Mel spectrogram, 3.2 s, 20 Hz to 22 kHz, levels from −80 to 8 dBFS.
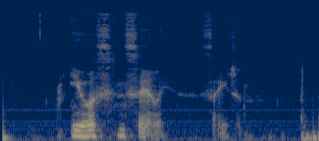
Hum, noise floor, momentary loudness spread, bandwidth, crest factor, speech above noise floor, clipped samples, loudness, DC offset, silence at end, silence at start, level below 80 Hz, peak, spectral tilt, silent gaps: none; -53 dBFS; 25 LU; 16.5 kHz; 18 dB; 24 dB; under 0.1%; -30 LUFS; under 0.1%; 0 s; 0.05 s; -50 dBFS; -14 dBFS; -6 dB/octave; none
